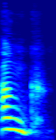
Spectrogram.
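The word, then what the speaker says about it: अंक: Next one is ang or Okay, these 2 sound can be pronounced for different words like ang. That is ank. Ank ka. Ang plus ka. Ank. Ank means number.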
